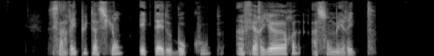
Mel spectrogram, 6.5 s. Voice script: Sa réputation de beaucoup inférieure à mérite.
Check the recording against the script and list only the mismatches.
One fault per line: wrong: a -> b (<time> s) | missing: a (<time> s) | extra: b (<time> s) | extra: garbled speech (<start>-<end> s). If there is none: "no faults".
extra: était (2.1 s)
extra: son (4.7 s)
